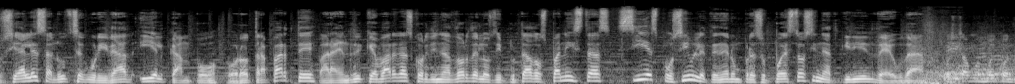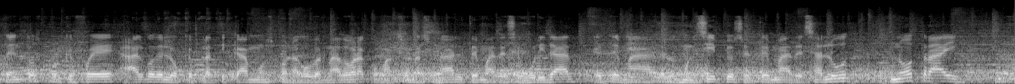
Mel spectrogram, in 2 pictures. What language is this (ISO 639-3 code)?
spa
